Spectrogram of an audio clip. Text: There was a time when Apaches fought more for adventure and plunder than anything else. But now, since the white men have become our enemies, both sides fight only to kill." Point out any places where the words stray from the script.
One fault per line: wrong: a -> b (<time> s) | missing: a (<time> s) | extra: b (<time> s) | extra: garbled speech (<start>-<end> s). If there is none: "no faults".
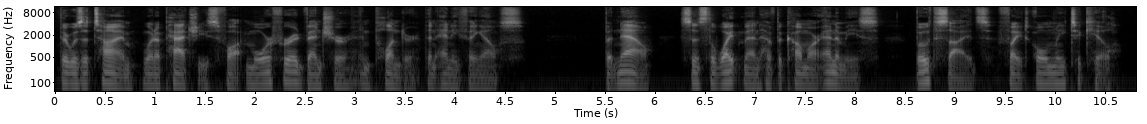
no faults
